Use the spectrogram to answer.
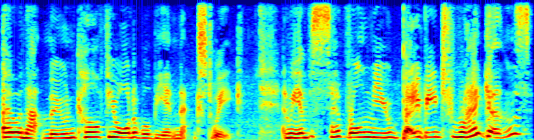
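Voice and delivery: high, confiding, excited; loud stage whisper. A narrator's reading. Antonin sharing news with Neville, mock-whispering loudly. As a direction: confide it like delicious gossip. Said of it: "he whispered loudly".

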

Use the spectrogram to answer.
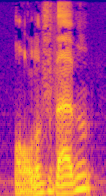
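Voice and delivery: plain reading voice

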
